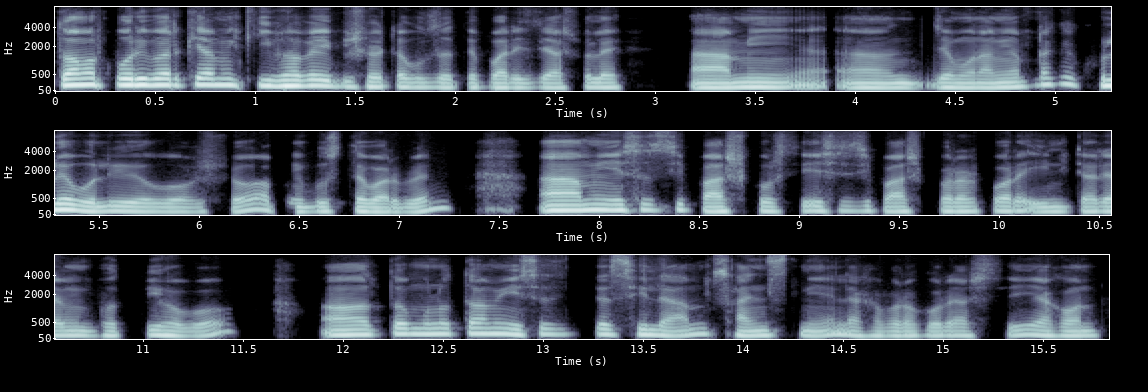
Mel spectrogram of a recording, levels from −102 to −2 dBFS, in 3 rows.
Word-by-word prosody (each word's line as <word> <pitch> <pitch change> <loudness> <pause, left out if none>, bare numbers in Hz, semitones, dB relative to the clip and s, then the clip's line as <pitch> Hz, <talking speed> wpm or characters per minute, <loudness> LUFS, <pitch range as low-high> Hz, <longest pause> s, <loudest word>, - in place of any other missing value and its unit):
তো - - -2
আমার 180 -2 +6
পরিবারকে 175 0 +7
আমি 175 -1 +4
কিভাবে 150 0 +5
এই - - 0
বিষয়টা 125 -1 -1
বুঝাতে 115 -1 -4
পারি? 110 0 0
যে, - - -2
আসলে 115 +1 -2 0.6
আমি 120 +2 +3 0.2
এ্যা 110 - -6 0.4
যেমন 110 -1 +1
আমি 115 - +1
আপনাকে 185 +6 -4
খুলে 155 0 +5
বলি 120 +1 +2 0.3
অবশ্য 105 +1 -10 0.2
আপনি - - -13
বুঝতে 115 0 -2
পারবেন। 105 +7 -1 0.5
এ্যা 135 - +5
আমি 150 +1 +4
এসএসসি 150 +1 -5
পাস 115 0 +2
করছি। 115 -2 -5
এসএসসি 125 +1 -7
পাস 115 0 0
করার 115 -1 -1
পর 120 -1 0 0.2
ইন্টার 110 0 -3
এ - - +1
আমি 115 0 -1
ভর্তি 110 +3 -5
হব। 105 -1 -3 0.7
এ্যা 125 - +3 0.2
তো - - 0
মূলত 150 0 0
আমি 155 0 +2
এসএসসি 135 +1 -6
তে 140 - 0
ছিলাম 125 -3 -1 0.2
সাইন্স 115 -1 -1
নিয়ে 110 +2 -2
লেখাপড়া 105 -1 -3
করে 110 +1 -2
আসছি। 110 +2 -11 0.2
এখন 110 0 -1
120 Hz, 185 wpm, -22 LUFS, 110-145 Hz, 0.7 s, পরিবারকে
